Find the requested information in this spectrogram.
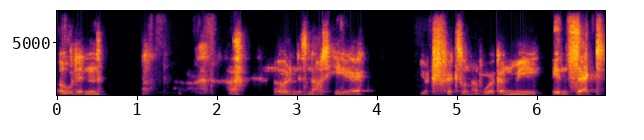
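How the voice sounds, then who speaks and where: In a put-on character voice, a man growls at a very slow pace with a raspy, fairly low pitch and long, frequent pauses. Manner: snarling, contemptuous.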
